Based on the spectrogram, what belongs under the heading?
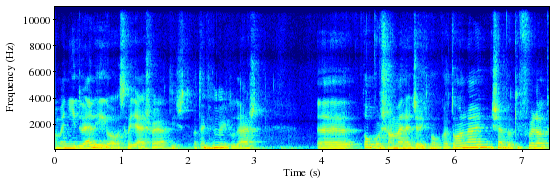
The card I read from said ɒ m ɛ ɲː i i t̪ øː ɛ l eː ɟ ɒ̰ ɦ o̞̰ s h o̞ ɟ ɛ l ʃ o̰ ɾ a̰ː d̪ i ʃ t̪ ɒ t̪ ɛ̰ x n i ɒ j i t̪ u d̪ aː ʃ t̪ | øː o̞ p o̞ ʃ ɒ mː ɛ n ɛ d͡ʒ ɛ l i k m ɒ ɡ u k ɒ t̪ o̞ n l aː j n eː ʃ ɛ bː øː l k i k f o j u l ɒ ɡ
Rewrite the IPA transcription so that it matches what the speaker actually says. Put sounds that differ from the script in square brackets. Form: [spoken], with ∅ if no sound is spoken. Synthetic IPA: ɒ m ɛ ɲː i i [d̪] øː ɛ l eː [ɡ] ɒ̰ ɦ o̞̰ s h o̞ ɟ ɛ l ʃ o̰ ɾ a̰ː [t̪] i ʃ t̪ ɒ t̪ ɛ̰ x n i ɒ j i t̪ u d̪ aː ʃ t̪ | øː o̞ [k] o̞ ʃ ɒ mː ɛ n ɛ d͡ʒ ɛ l i k m ɒ ɡ u k ɒ t̪ o̞ n l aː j n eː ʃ ɛ bː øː l k i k f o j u l ɒ ɡ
